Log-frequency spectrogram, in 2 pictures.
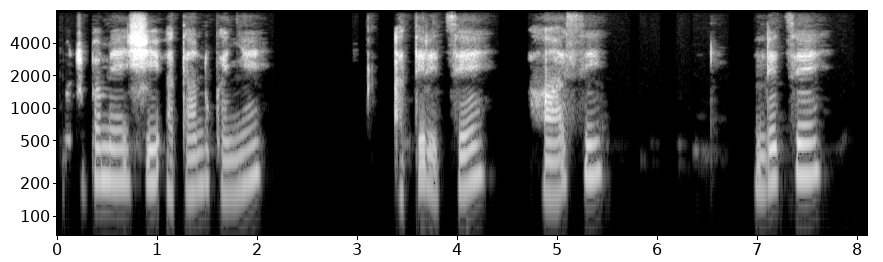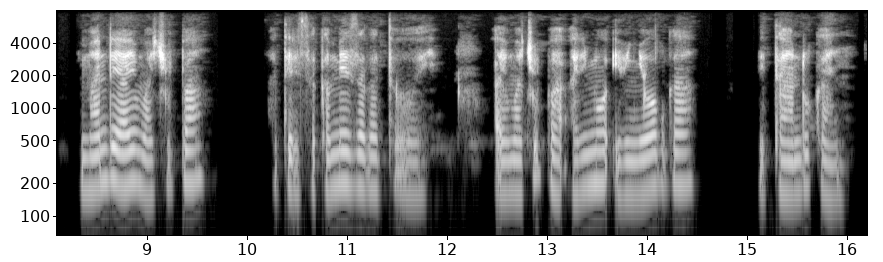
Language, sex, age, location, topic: Kinyarwanda, female, 18-24, Huye, health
